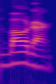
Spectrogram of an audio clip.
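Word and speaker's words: Bois d'Arc: all right kind like bodar it's get it spelled weird but pronounced different yeah so before we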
